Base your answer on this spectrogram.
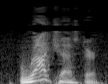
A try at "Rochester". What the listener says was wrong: you don't you don't pronounce the s in it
